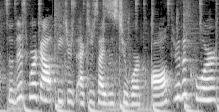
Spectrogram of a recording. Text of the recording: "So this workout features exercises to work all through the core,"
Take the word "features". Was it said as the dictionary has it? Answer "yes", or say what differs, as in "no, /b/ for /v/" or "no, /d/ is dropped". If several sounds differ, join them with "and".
yes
